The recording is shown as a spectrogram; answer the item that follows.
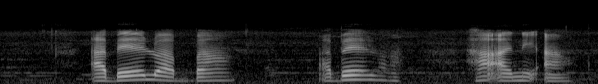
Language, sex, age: Southern Sotho, female, 29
